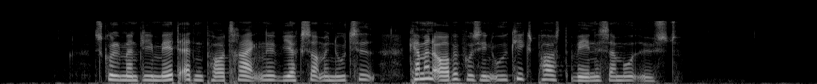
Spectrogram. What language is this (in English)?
Danish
